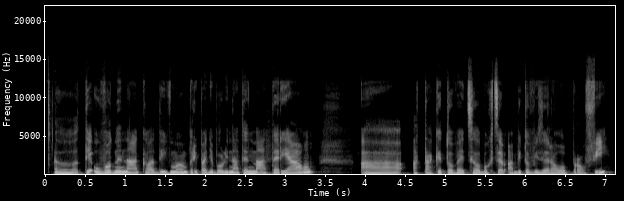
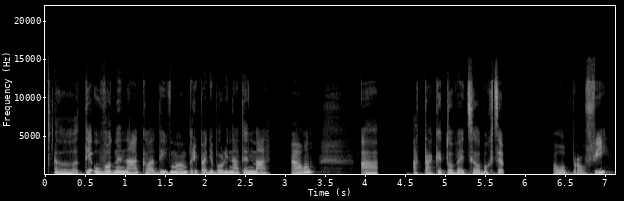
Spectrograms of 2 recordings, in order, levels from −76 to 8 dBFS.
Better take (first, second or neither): first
